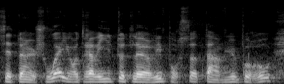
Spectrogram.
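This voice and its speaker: Amid noticeable background noise, a man speaks at a medium pitch and a very fast pace with ordinary pitch variation. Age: 60s. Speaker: municipal councillor. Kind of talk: interview.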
